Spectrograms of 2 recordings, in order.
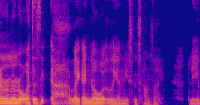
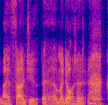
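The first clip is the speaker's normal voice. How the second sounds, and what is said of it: Poor imitation of another person's voice. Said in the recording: “my Liam Neeson impression ... That's a terrible Liam Neeson impression ... That's so bad.”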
